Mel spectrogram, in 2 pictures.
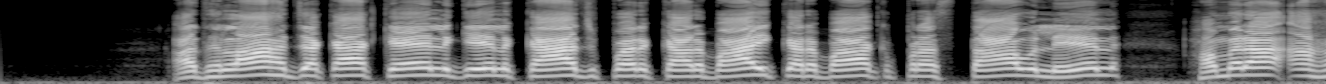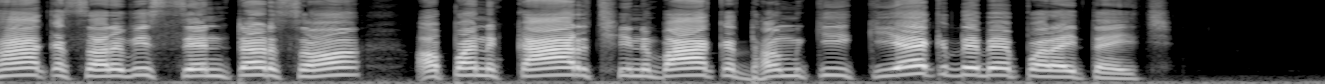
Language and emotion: Maithili, disgusted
